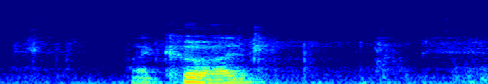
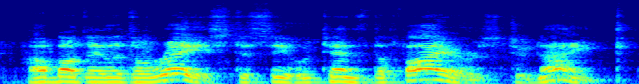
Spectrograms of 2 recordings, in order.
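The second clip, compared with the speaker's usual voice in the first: loud, higher-pitched dare; calling a challenge; 4 semitones higher, 8 dB louder than usual. A narrator's reading. Steersman proposes a race to camp, calling out. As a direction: throw down a challenge. Challenge called to other canoe.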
